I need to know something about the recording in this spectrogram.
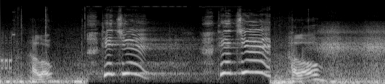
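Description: A young woman speaks tearfully into a phone.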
